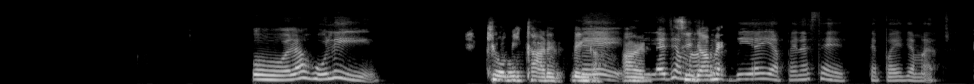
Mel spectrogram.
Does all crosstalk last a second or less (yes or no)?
no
